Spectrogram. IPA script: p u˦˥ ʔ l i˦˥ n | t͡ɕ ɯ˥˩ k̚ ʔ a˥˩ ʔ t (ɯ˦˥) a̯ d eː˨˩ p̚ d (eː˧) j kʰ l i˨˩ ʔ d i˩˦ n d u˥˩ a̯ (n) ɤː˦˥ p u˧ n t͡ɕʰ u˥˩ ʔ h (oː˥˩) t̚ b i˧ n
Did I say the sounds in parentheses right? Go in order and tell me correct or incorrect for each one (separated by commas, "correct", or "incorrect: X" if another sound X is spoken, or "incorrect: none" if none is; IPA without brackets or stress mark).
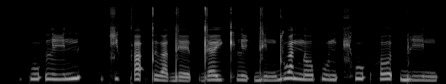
incorrect: ɯ˨˩, incorrect: ɛː˧, correct, incorrect: ɤː˥˩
